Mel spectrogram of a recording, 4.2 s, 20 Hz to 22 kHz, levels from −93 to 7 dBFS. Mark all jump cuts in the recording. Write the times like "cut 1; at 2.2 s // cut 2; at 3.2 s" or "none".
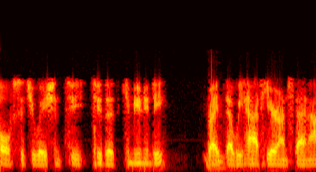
none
